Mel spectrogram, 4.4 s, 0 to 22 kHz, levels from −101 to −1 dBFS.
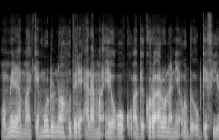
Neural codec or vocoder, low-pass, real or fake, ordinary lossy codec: codec, 44.1 kHz, 7.8 kbps, Pupu-Codec; 14.4 kHz; fake; none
